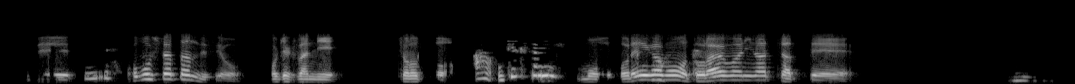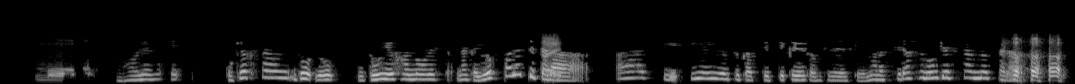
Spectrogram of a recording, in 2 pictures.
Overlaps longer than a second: none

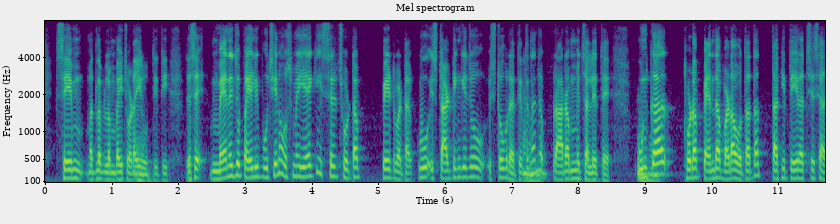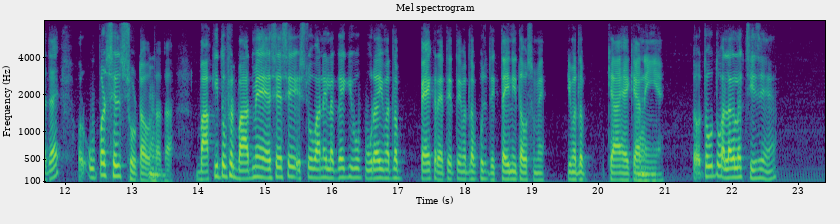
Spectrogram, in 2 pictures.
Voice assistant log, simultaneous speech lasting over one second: none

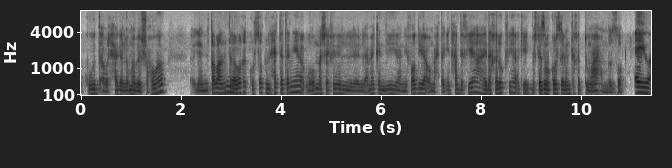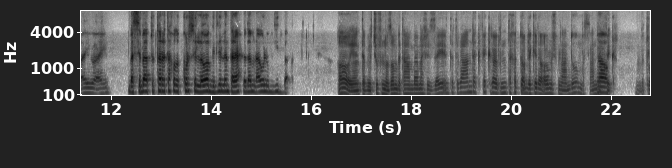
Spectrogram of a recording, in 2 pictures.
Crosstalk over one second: none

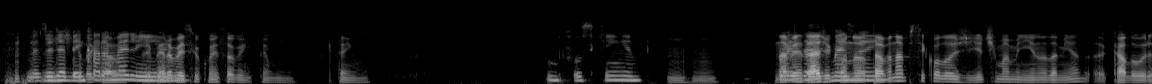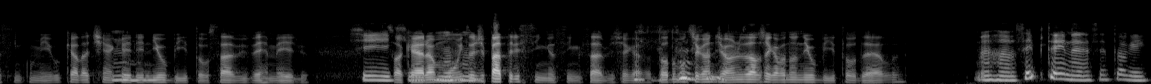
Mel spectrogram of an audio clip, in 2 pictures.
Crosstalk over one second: present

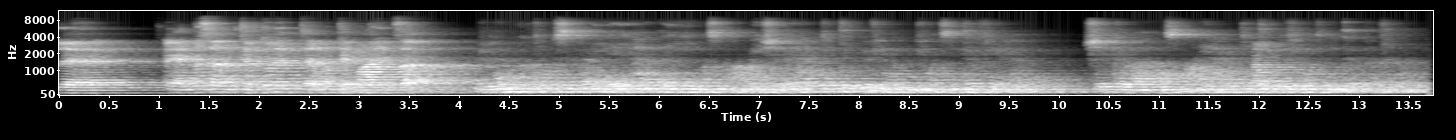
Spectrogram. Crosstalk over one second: none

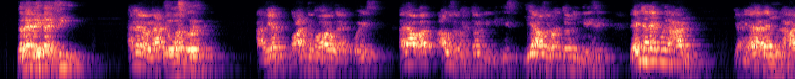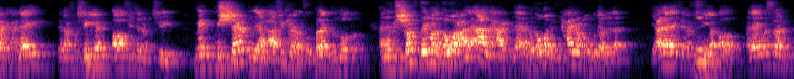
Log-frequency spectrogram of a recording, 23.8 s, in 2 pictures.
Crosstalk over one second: none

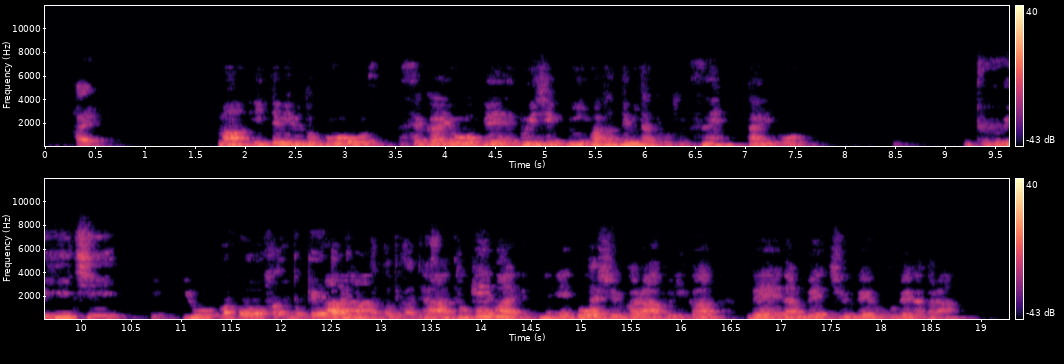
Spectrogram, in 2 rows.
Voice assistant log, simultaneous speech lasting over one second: present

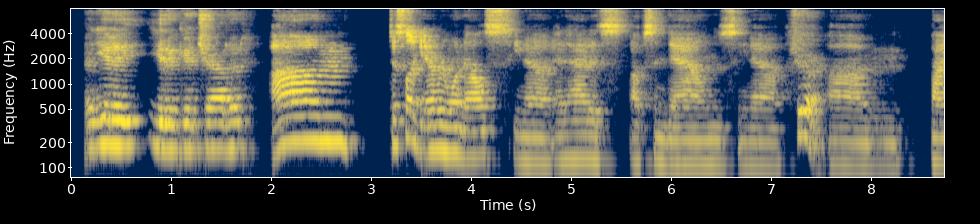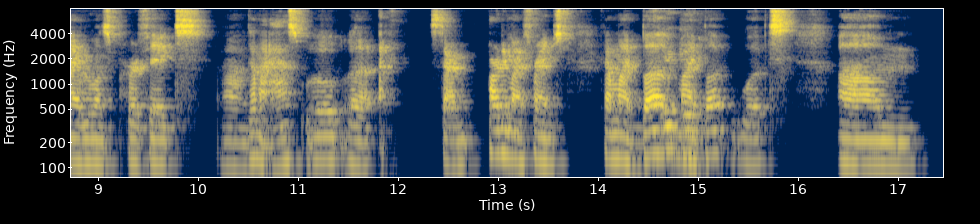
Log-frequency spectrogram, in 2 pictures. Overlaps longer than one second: none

